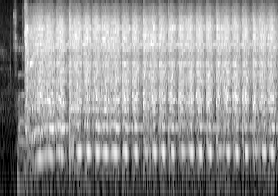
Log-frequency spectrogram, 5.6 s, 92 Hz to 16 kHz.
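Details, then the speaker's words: 2001 Subaru Impreza with the EJ20 engine: the starter turns the engine at an even beat, nearly three pulses a second, for five seconds without firing; cranks but won't start, and the starter is judged not the cause. "the engine's turning over oh is it yeah so that's not the stter that's not the stting by don't know what it just doesn't"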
